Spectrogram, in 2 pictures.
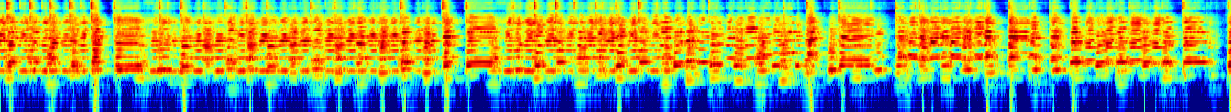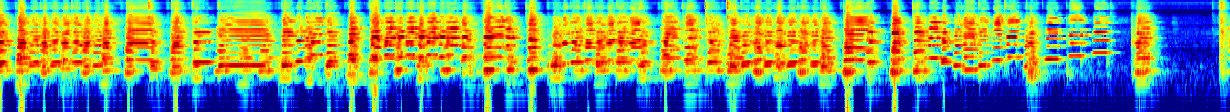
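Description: Bayan (chromatic button accordion) played solo, with dense, quickly changing notes and chords. Near the end the playing thins out and breaks off.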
